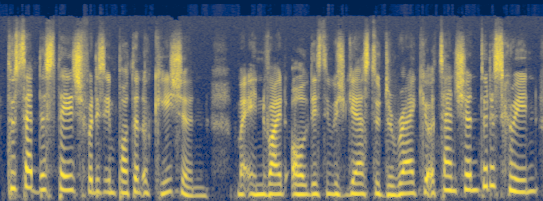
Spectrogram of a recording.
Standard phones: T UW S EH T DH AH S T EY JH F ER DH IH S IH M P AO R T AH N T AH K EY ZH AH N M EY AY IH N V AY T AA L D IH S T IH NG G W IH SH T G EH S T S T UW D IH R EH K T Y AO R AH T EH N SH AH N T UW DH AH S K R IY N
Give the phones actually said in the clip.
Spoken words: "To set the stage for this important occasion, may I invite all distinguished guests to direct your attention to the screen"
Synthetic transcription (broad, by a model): T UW S EH T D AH S T EY JH F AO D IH S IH M P AO T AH N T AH K EY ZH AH N M AY IH N V AY T AA L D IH S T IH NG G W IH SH G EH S S T UW D IH R EH K T Y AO AH T EH N SH AH N T UW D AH S K R IY N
